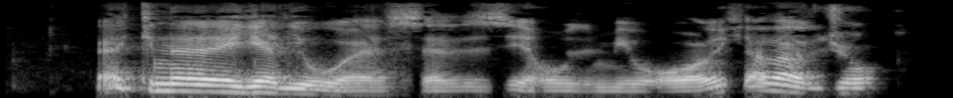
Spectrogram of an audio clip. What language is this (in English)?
Kabyle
